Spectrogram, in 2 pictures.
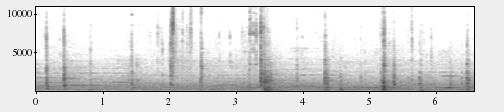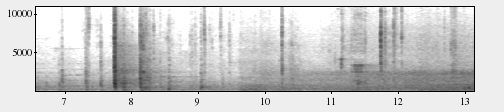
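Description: Scattered clicks and knocks of hand tools and metal and plastic engine parts being handled and fitted during reassembly in an engine bay, with one sharper click about eight seconds in. A steady whirring noise swells over the last few seconds.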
